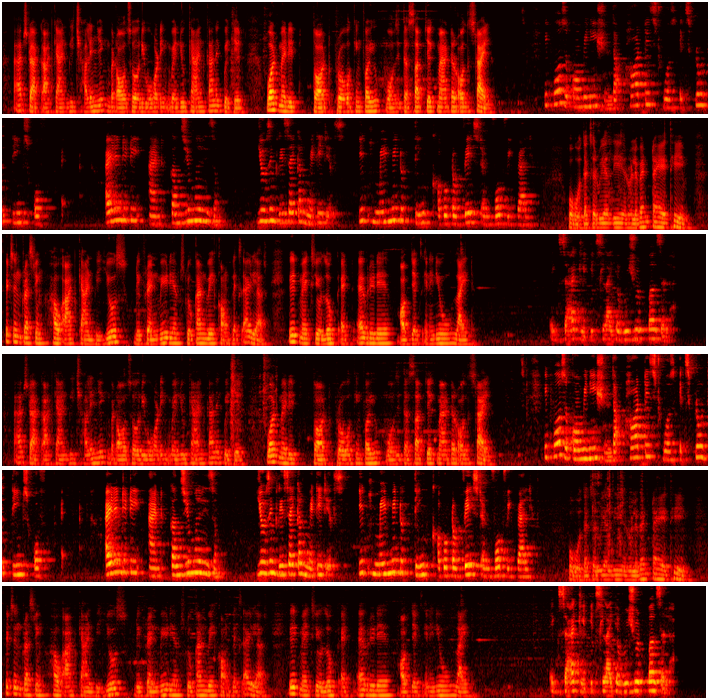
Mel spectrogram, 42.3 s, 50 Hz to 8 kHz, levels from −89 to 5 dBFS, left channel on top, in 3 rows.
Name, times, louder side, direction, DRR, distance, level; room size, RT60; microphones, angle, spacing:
voice 1, 0.2-5.8 6.2-9.8 25.4-27.9 28.3-37.5, left 3 dB, 35° left, 0.5 m, -37 dB
voice 2, 10.8-15.1 16.2-18.6 19.2-20.9 21.3-24.8 39.2-41.7, right 7 dB, 80° right, 0.3 m, -35 dB
3.0 x 2.1 x 3.8 m
head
